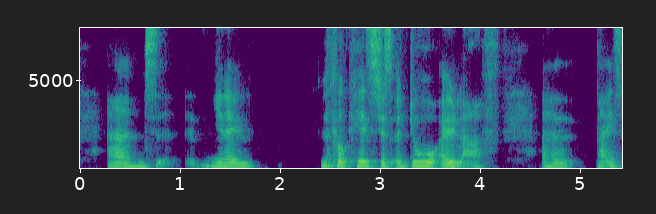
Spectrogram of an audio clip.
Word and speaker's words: Olaf: They have such a fan base, and little kids just adore Olaf. That is how you pronounce it, Olaf.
